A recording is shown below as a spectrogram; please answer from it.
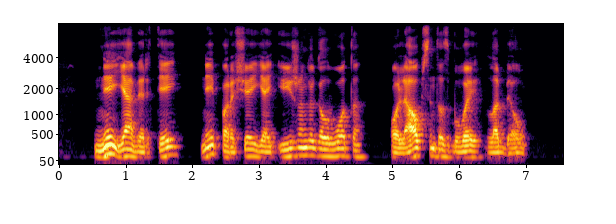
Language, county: Lithuanian, Telšiai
